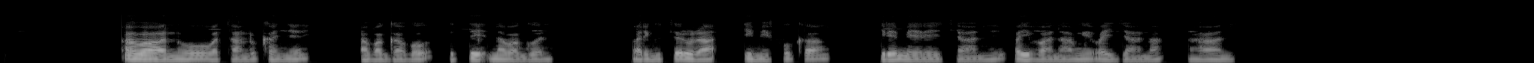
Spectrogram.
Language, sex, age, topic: Kinyarwanda, male, 25-35, health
